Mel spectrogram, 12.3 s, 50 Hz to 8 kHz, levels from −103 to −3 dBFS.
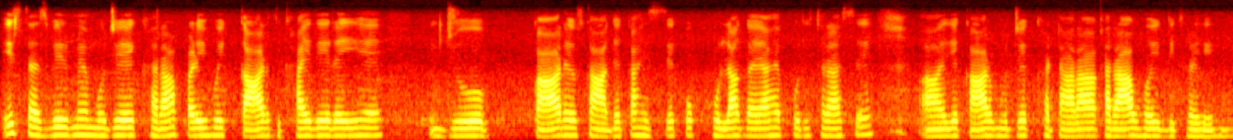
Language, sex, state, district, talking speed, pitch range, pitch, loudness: Hindi, female, Bihar, Lakhisarai, 170 wpm, 145-160 Hz, 150 Hz, -19 LUFS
